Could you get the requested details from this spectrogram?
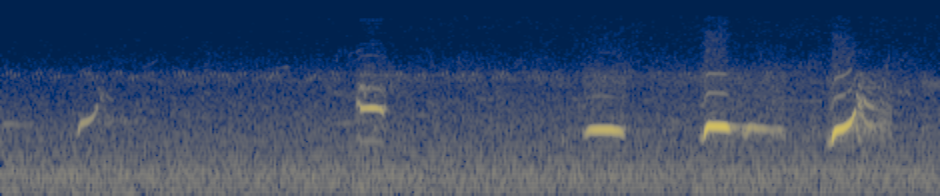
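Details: A male Northern Bobwhite calling for a mate across quiet countryside gives clear, mid-pitched whistled notes, some slurred and rising sharply at the end, spaced about a second apart over a soft rushing background hiss.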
